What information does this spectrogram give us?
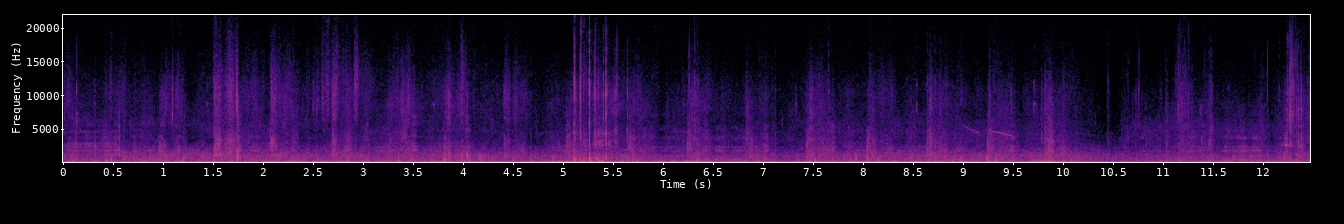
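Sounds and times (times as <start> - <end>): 
footsteps on soft beach sand: 0.0 - 12.4
low steady drone: 5.9 - 12.0.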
